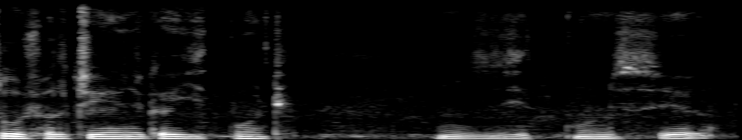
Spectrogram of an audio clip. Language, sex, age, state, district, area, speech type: Kashmiri, male, 30-45, Jammu and Kashmir, Anantnag, rural, spontaneous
